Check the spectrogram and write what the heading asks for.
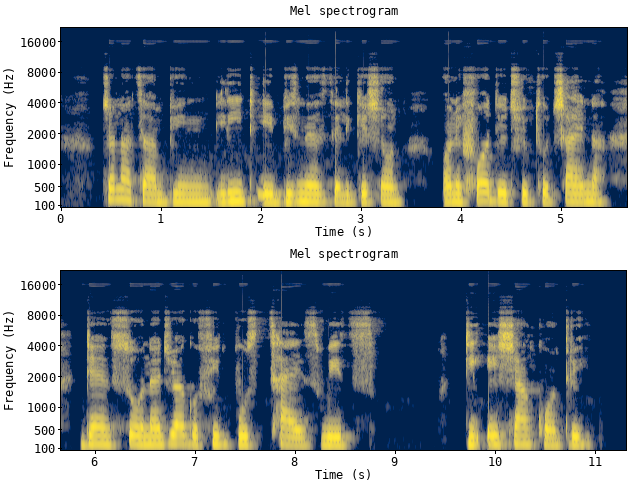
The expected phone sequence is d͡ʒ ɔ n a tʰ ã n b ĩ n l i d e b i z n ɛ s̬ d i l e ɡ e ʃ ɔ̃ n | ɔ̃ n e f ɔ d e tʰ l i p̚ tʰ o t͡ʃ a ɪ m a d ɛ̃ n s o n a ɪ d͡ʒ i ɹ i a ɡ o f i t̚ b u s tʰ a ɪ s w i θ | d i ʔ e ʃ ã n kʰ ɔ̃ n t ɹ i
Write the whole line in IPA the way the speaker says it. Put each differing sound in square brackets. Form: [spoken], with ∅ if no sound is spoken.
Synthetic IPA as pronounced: d͡ʒ ɔ n a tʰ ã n b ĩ n l i d e b i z n ɛ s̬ d [ɛ] l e ɡ e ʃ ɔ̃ n | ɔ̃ n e f ɔ d e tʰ [ɹ] i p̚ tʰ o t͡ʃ a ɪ [n] a d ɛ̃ n s o n a ɪ d͡ʒ i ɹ i a ɡ o f i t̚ b u s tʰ a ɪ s w i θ | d i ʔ e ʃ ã n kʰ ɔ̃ n t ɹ i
